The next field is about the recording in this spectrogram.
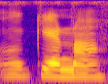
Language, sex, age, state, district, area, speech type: Tamil, female, 45-60, Tamil Nadu, Cuddalore, rural, spontaneous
